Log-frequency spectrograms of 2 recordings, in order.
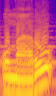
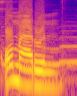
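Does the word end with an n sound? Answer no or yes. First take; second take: no; yes. First: The word ends without a final n sound. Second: The word ends with a final n sound. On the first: The speaker calls it right. "tapi Umaru" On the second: The speaker calls it wrong. "kita sebutnya bukan Umarun"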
